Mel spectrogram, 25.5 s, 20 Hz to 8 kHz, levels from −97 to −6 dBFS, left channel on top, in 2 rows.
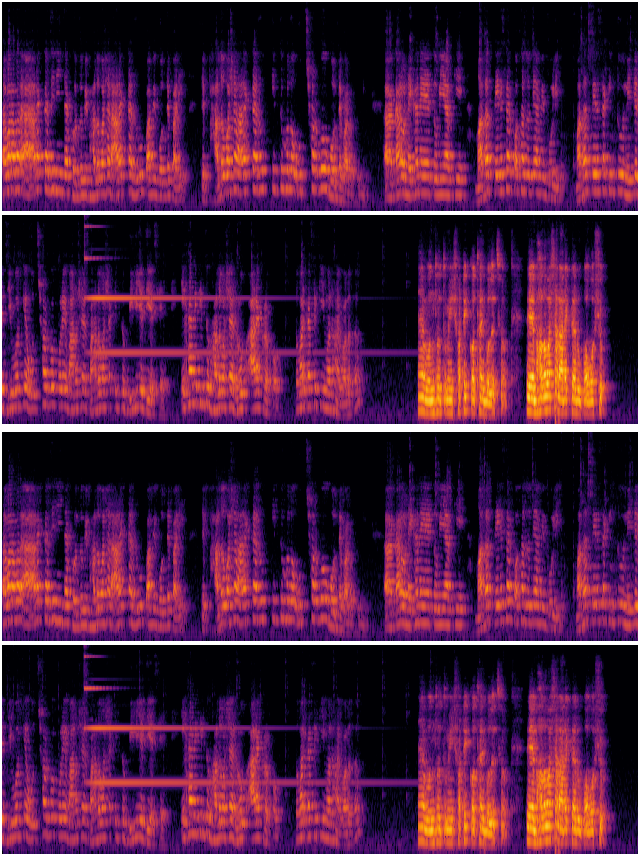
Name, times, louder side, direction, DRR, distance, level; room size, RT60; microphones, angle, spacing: voice 1, 0.0-3.7 4.0-7.3 7.6-11.2 11.5-16.0 16.3-18.3 18.6-19.9, left 2 dB, 75° left, 2 dB, 3.3 m, -38 dB
Clock, 8.2-8.3 8.7-8.8 11.6-11.8 14.4-18.6, equal, 35° right, 2.1 m, -43 dB
voice 2, 21.0-22.8 23.2-24.7, left 3 dB, 90° left, 4 dB, 0.8 m, -23 dB
12.5 x 4.5 x 2.5 m, 0.33 s
head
